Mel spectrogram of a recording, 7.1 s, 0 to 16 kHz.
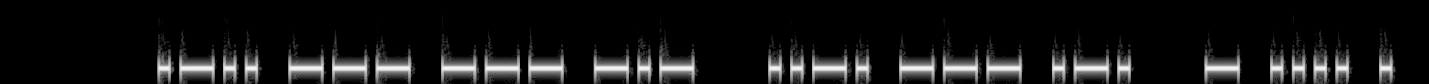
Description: Morse code, heard as a keyed tone, about 22 wpm, 700 Hz. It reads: LOOK FOR THE
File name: practice / 22wpm / Sentences with 2-Word Phrases - 22wpm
